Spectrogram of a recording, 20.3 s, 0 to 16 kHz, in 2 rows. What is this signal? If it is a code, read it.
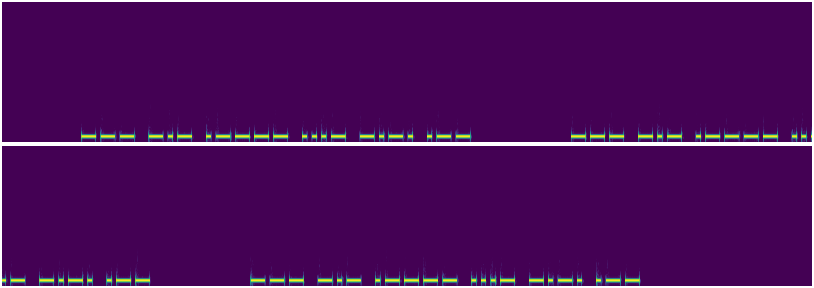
Morse code, heard as a keyed tone, about 20 wpm, 700 Hz. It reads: OK1VCW OK1VCW OK1VCW
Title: DXCC-100 Call Signs - 6 Characters - Repeated 3x - 20wpm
